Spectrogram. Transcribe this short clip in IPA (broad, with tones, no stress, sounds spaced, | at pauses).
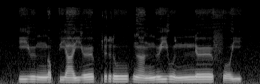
j ʉ˦˨ ŋ ʌ˦˨ p j a˧ j øː˦ p r uː˦ ɡ ã˨ ŋ ʉ˦ j u˨ nː øː˦ f o˨ j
